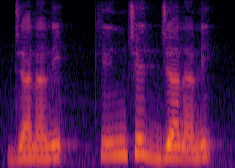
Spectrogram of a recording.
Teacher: the tu changes to j because of sandhi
